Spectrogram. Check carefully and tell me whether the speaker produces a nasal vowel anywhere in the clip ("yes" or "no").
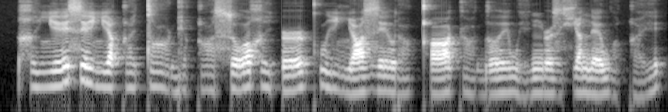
no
